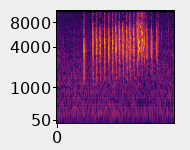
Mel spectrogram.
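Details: Sparrows gathered on a bench, coming to be fed, recorded 24 March 2020: a rapid run of about fifteen short high chirps packed into roughly a second and a half, with steady low background hum.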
